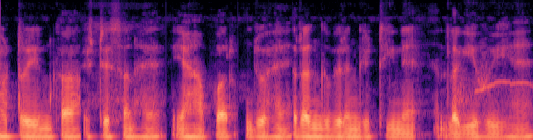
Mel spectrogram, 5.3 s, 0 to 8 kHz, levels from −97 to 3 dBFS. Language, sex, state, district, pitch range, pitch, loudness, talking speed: Hindi, male, Uttar Pradesh, Jyotiba Phule Nagar, 80-85 Hz, 80 Hz, -20 LUFS, 170 wpm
